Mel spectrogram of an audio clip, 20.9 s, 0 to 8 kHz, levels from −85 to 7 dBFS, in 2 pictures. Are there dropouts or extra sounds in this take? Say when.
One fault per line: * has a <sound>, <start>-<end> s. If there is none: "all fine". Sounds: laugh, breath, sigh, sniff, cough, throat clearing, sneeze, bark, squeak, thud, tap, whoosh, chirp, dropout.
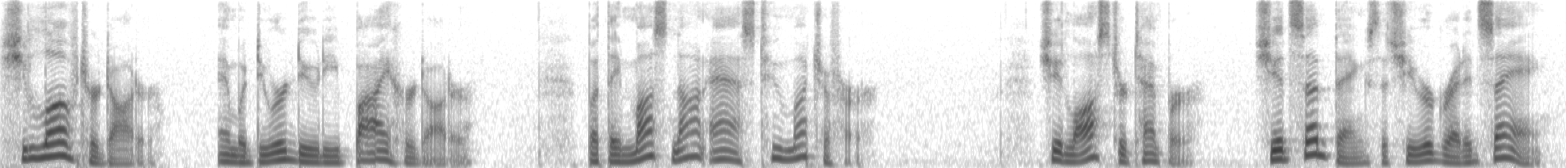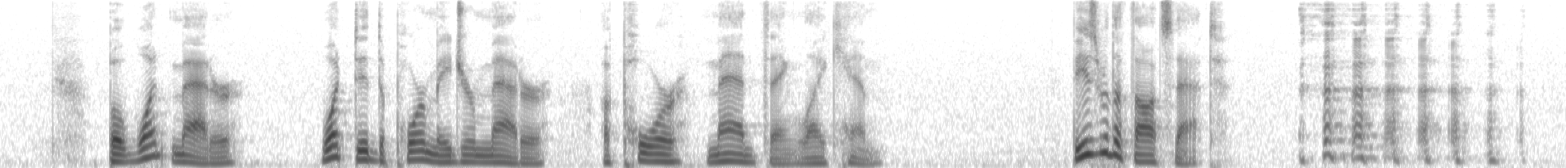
* has a laugh, 19.1-20.6 s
